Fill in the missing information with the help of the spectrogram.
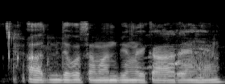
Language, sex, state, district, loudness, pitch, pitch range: Hindi, male, Uttar Pradesh, Budaun, -20 LUFS, 100 Hz, 100-105 Hz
